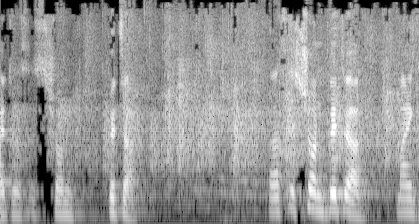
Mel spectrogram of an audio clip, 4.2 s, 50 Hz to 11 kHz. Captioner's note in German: Beifall BÜNDNIS 90/DIE GRÜNEN, vereinzelt CDU und SPD - Zuruf AfD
